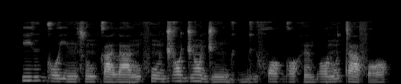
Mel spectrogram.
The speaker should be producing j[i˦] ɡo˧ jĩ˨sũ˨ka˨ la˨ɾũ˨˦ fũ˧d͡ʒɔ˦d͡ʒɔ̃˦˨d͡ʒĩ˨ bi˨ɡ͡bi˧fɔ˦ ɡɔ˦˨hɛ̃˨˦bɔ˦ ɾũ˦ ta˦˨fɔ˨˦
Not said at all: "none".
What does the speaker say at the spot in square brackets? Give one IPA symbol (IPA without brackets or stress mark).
i˦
